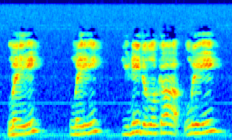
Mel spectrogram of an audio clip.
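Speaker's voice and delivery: slow, unhurried, drawn-out, put-on big-man voice. Retelling what a big teammate said during a sighting, imitating Tim Scott's booming voice. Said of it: "he has this booming voice".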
